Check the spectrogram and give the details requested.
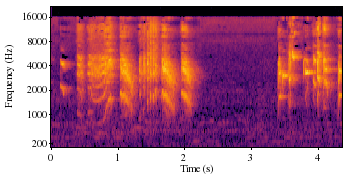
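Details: Young male long-tailed shrike, eight months old, kept caged, singing a varied imitative song for training other birds: harsh buzzy squawks and sweeping chattering notes in a busy burst, a pause, then sharp whistled notes.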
